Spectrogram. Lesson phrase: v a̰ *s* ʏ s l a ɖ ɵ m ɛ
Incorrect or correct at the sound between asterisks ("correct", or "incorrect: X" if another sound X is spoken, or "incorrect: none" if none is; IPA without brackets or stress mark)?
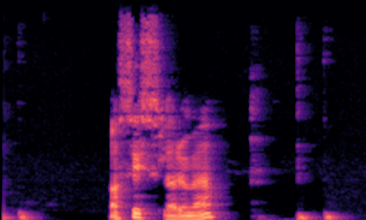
correct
